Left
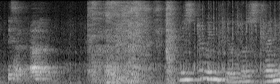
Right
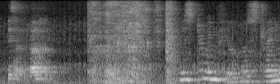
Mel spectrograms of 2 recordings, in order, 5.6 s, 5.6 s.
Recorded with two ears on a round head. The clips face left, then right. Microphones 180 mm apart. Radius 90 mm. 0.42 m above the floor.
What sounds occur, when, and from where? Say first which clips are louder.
0.2 s running footsteps: right 1 dB; 20° right (ahead or behind), 0.6 m
1.7 s tearing paper: right 1 dB; 40° right (ahead or behind), 1.7 m
3.5 s a woman speaking: left 1 dB; 15° right (ahead or behind), 1.5 m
